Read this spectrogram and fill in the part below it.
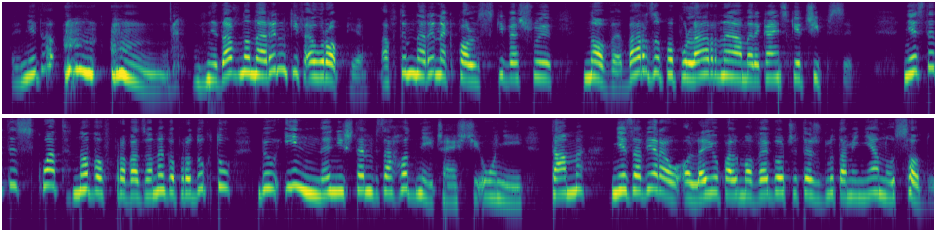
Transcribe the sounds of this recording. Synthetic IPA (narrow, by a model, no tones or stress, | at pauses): ɲɛd̪a | ɲɛd̪avnɔnaɾɘŋkʲivɛwɾɔpʲjɛaft̪ɘmnaɾɘnɛkpɔlskʲivɛʂwɘ | nɔvɛbaɾd̪zɔpɔpulaɾnɛamɛɾɘkaj̃skʲɛt͡ʂipsɘ̰ | ɲɛst̪ɛt̪ɘskwat̪nɔvɔfpɾɔvad̪zɔnɛɡɔpɾɔd̪ukt̪ubɘwʔinːɘɲiʂt̪ɛnvzaxɔd̪ɲejt͡ʂɛ̃w̃ɕt͡ɕiuɲjit̪am | ɲɛzavʲjɛɾawʔɔlɛjupalmɔvɛɡɔt͡ʂɘt̪ɛʐɡlut̪amʲiɲjanusɔd̪u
